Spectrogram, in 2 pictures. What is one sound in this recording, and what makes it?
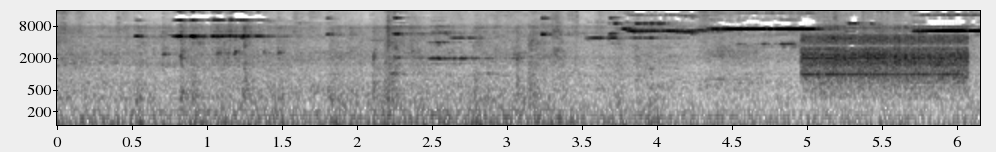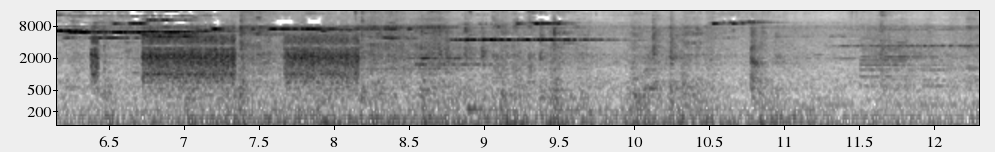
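Steel wheels squeal against the rails.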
